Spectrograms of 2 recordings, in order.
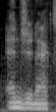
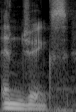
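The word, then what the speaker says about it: nginx: at home and you go around thinking that engine X is is pronounced n Jinx and that's the problem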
